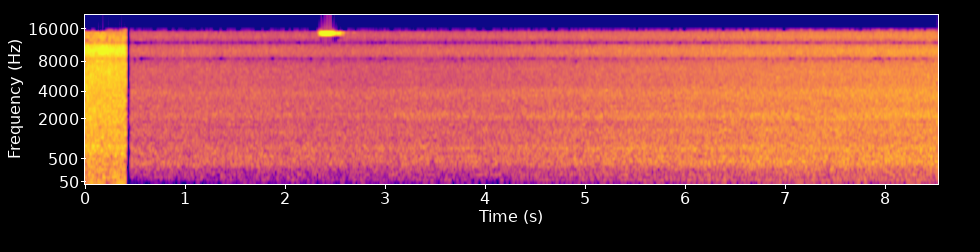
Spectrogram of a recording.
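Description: Torrential rain pouring down, a steady even hiss that slowly grows louder, with one short knock a little over two seconds in. It opens with half a second of louder noise that cuts off abruptly.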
